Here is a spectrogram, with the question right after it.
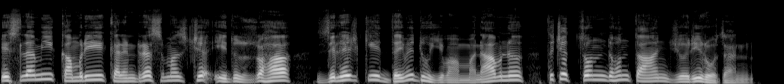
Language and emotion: Kashmiri, neutral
